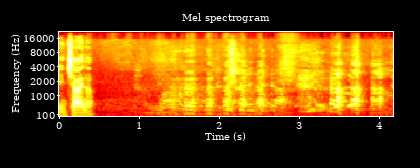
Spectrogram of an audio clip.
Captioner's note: audience laughter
